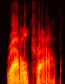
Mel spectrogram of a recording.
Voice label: "Rattletrap", American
